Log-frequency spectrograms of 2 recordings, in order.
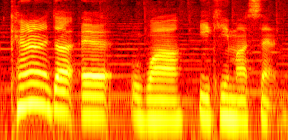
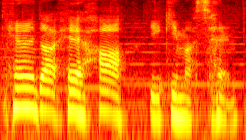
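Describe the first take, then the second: First: The particles are pronounced e and wa. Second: The particles are pronounced he and ha. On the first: The speaker calls it right. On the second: The speaker calls it wrong.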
